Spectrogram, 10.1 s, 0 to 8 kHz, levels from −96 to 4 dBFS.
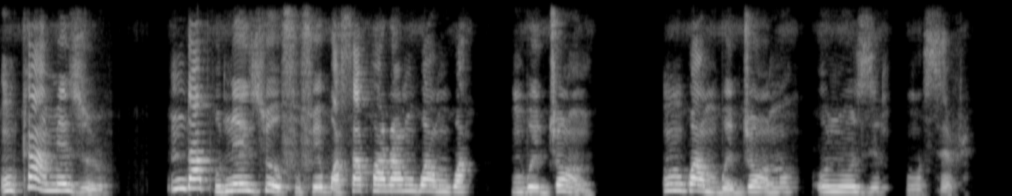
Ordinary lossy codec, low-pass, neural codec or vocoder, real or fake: none; none; none; real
